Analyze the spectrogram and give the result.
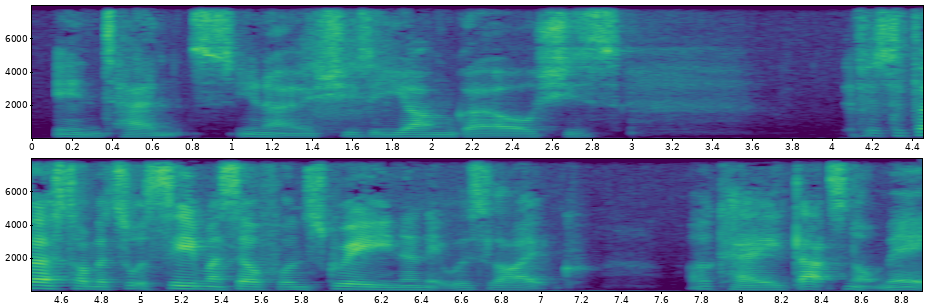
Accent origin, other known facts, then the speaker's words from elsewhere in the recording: Camden, London, United Kingdom; I love London. It's, you know, I was born in Camden. I'm an East London girl, really.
